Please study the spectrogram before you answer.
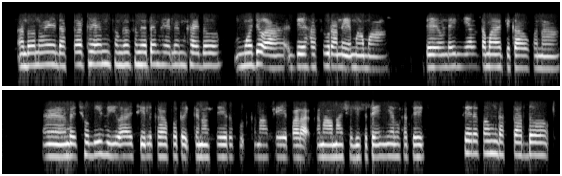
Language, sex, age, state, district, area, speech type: Santali, female, 30-45, West Bengal, Birbhum, rural, conversation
